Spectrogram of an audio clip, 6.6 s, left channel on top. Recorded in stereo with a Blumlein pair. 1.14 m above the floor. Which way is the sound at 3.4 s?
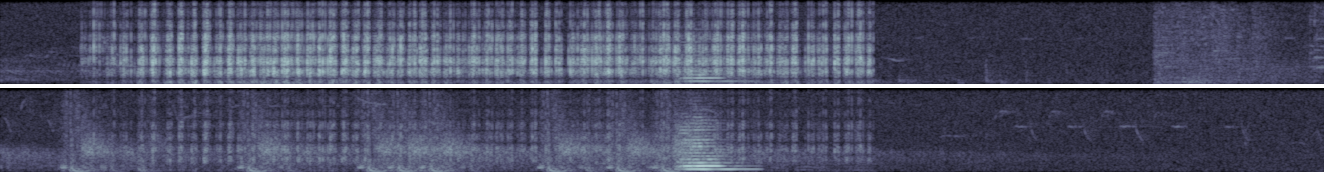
30° right.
